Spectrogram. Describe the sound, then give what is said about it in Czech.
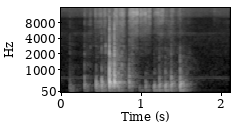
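Tiny, quick footsteps of a tiny boy patter under a bed in a rapid, uneven run of about a dozen light taps over a second and a half, soft and dry, with no voices. “V tu chvíli co si zaslechl? Drobné kručky pod postelí.”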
